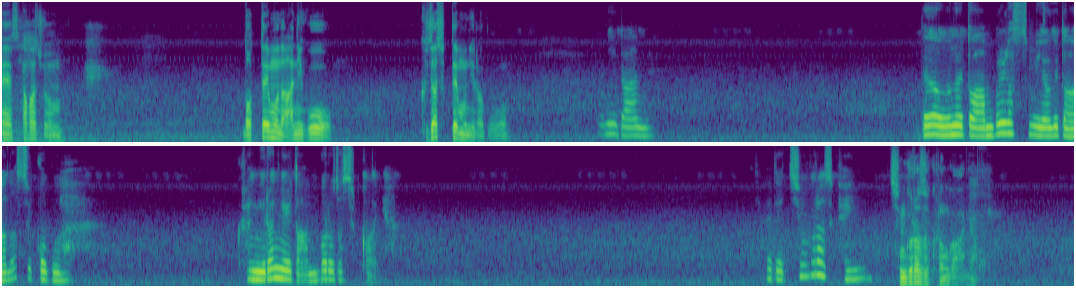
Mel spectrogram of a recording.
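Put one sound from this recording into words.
A young man speaks softly and with emotion, close by.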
